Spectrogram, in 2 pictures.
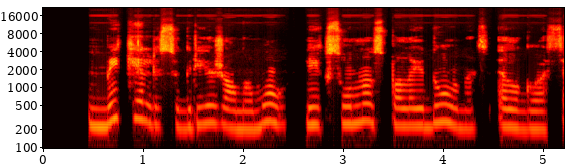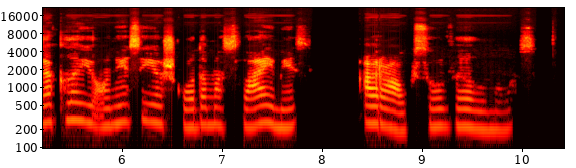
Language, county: Lithuanian, Marijampolė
